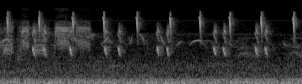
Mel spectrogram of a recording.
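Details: Rapid, sharp high-pitched hummingbird chips from Brazil, about three per second, each with a softer lower squeak after it, over gentle low background noise.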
